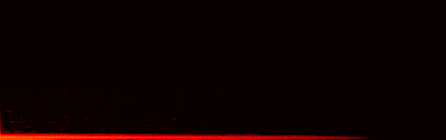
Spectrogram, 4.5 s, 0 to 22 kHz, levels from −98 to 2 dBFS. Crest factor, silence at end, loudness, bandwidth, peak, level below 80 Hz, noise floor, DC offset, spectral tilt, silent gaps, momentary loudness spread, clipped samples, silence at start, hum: 18 dB; 1.1 s; -55 LUFS; 8.2 kHz; -38 dBFS; -80 dBFS; -81 dBFS; under 0.1%; -9.5 dB/octave; none; 17 LU; under 0.1%; 0 s; none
